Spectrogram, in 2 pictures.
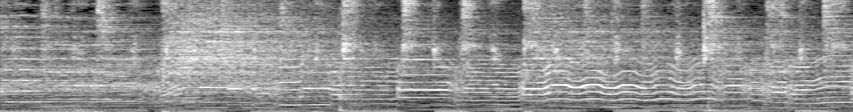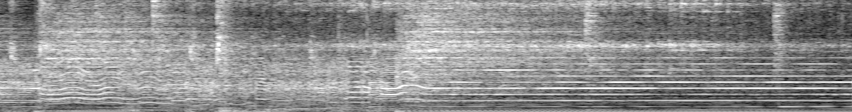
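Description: Live rock band playing an instrumental passage without vocals: an electric guitar lead on held notes with wide vibrato over bass and drums, settling into a sustained held chord about six seconds in.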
